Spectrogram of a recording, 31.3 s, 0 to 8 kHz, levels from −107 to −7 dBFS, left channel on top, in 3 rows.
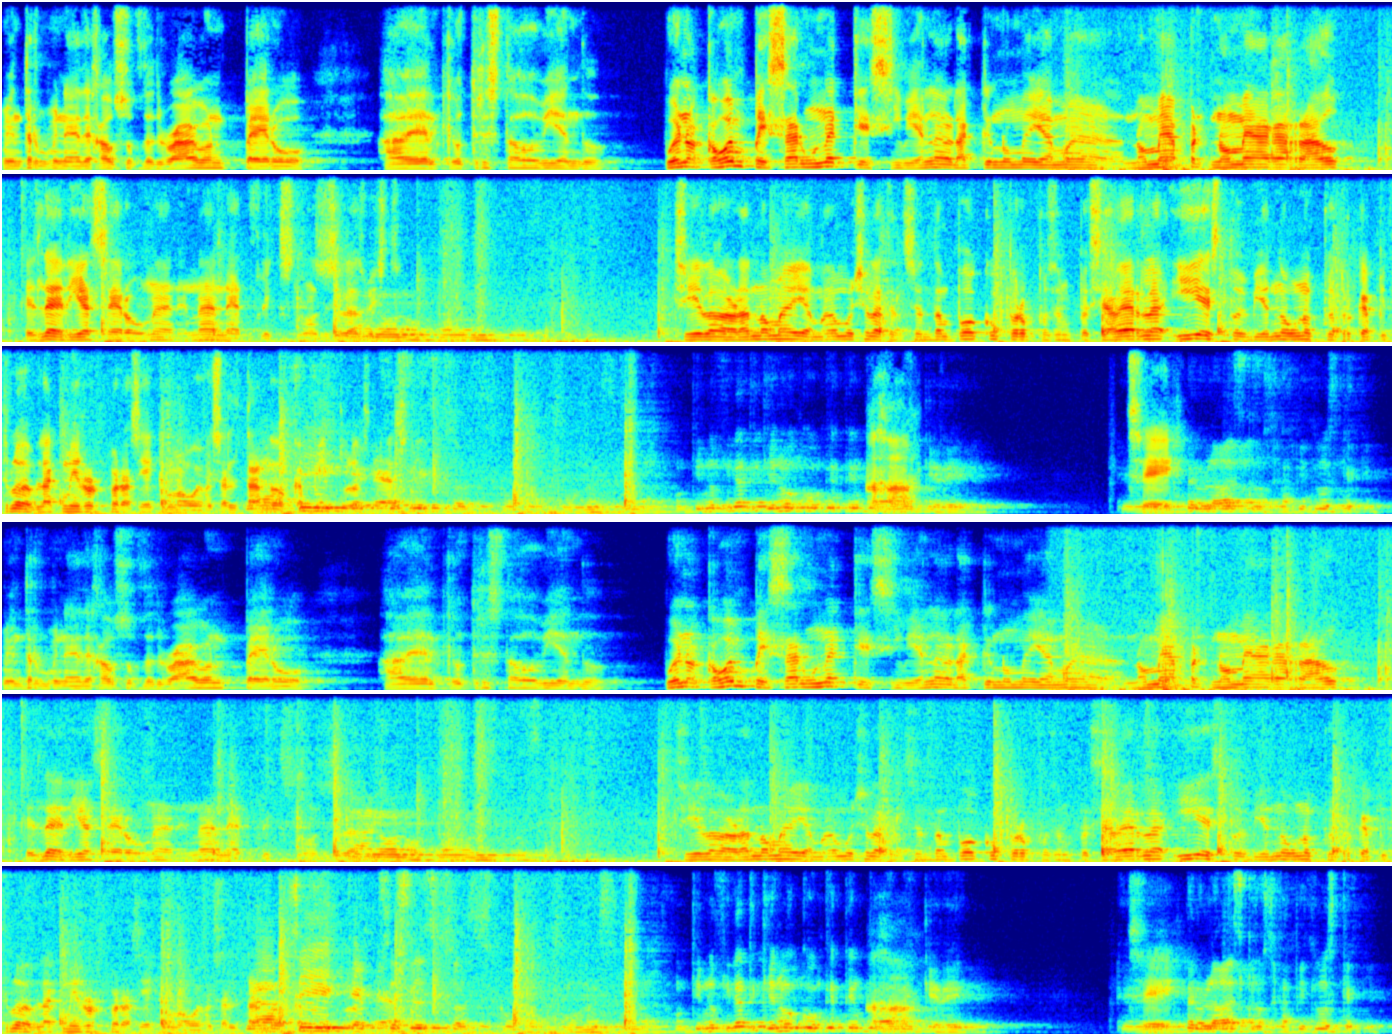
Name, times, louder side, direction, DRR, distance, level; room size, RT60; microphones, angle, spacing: voice 1, 0.0-2.3 2.8-4.5 5.0-10.0 10.6-13.3 15.5-23.8 27.3-27.7 29.3-29.7, left 5 dB, 85° left, 1.1 m, -25 dB
sound 1, 7.8-25.6, right 1 dB, 10° right, 1.0 m, -36 dB
voice 2, 13.0-14.9 22.7-28.1 29.2-31.0, right 2 dB, 50° right, 4.3 m, -32 dB
28.5 x 14.0 x 9.2 m
head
